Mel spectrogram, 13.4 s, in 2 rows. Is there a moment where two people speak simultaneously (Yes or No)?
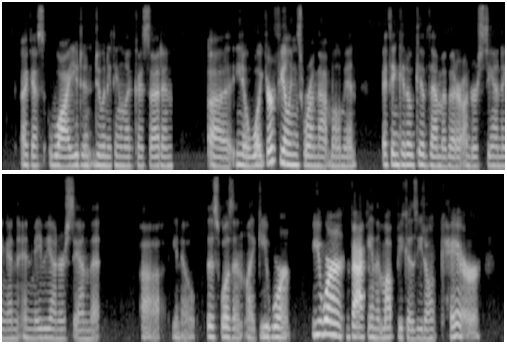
No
